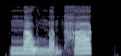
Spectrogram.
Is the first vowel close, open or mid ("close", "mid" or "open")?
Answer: open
